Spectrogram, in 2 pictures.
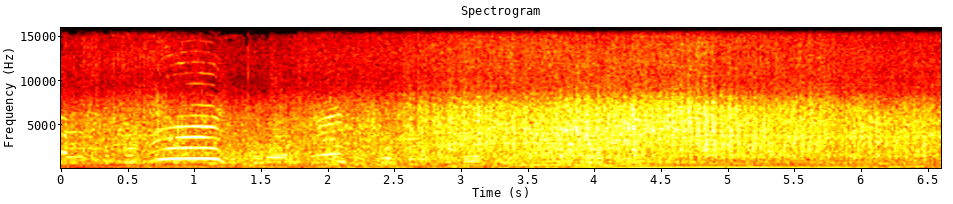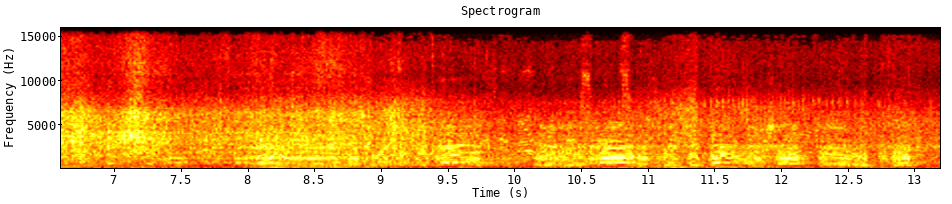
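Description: Demolition derby car engines running and revving on the track under the talk and shouts of a crowd of spectators. One engine revs up a few seconds in and holds a steady note for about two seconds.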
